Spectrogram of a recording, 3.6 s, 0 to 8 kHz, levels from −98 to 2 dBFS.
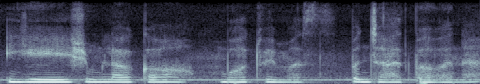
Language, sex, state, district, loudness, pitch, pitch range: Hindi, female, Himachal Pradesh, Shimla, -16 LUFS, 220 Hz, 215-230 Hz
